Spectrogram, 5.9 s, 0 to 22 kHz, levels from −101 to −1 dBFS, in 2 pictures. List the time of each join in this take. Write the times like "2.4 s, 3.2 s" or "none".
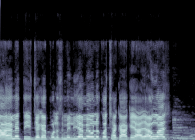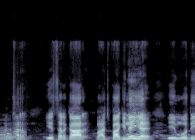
3.4 s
